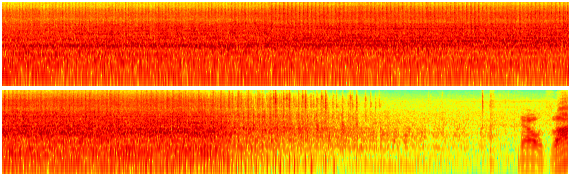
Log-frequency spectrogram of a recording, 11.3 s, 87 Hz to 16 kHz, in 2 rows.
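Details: Honda GX200 single-cylinder engine salvaged from a water pump, newly swapped onto a plate compactor after sitting five years, refueled and primed: runs at steady, even speed with a clean beat, then winds down smoothly; healthy running, started reliably.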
